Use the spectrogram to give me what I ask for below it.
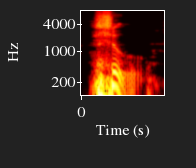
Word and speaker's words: Hsu: Sue, what is the HSU? How would you pronounce it? – Sue. – Sue? Tiffany Sue.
